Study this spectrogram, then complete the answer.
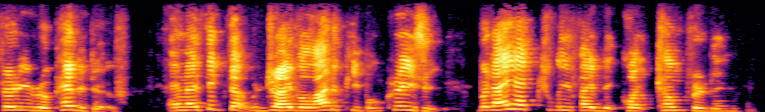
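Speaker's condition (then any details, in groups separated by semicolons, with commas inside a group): Cerebral palsy; wheelchair user, physical therapy; undiagnosed problem over past year and a half, on seven medications including pain medication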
